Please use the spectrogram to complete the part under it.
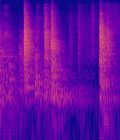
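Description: A few solid thumps of an early Ford Bronco's door being shut during door fitting, with a heavier closing slam near the end; no talking.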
